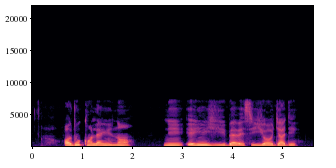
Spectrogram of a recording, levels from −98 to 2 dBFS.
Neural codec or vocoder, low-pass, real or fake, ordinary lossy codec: none; 7.2 kHz; real; none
